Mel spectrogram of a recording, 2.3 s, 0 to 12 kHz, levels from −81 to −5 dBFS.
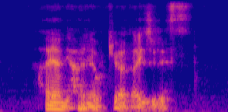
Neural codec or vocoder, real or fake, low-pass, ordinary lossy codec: codec, 44.1 kHz, 2.6 kbps, SNAC; fake; 10.8 kHz; MP3, 96 kbps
